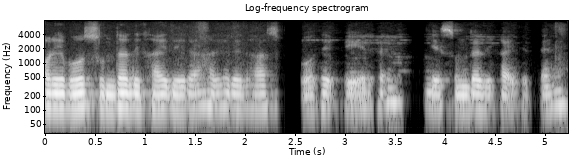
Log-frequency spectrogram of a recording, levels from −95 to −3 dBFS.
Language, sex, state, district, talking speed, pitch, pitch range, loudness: Hindi, male, Bihar, Muzaffarpur, 205 wpm, 110 Hz, 110-115 Hz, -19 LUFS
